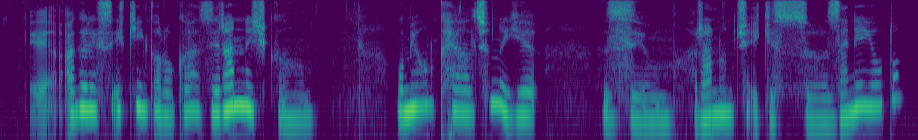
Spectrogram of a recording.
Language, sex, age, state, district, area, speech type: Kashmiri, female, 30-45, Jammu and Kashmir, Budgam, rural, spontaneous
